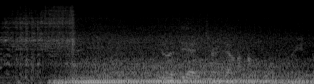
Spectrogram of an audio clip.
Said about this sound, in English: So as we get into his car and start driving, I keep recording it all on my phone.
